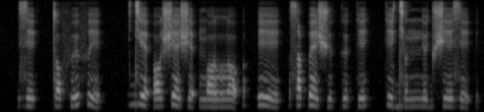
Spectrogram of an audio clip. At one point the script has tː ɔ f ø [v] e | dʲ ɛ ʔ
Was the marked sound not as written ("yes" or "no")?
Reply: yes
